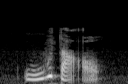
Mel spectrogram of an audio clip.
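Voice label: "舞蹈", Mandarin Chinese; hsk; chinese-flashcards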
